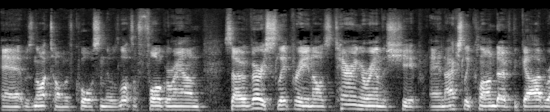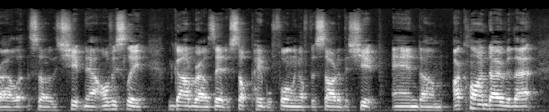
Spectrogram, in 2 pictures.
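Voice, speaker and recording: Young Australian man, flat delivery. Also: medium pitch. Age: 20s. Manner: rambling, with many pauses. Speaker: channel host. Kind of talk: casual chat to camera. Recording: echoey room.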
